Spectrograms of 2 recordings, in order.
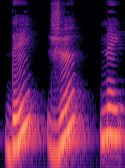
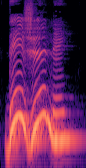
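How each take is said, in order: First: The word is read slowly. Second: The word is read faster.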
